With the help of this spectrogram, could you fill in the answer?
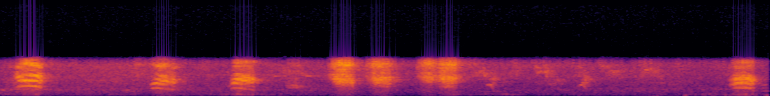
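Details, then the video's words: A black francolin's scratchy, rasping calls come in uneven bursts, some paired, against a low hiss, with one last harsh note at the end. "KALA TEETAR | BLACK FRANCOLIN | TETAR VOICE"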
